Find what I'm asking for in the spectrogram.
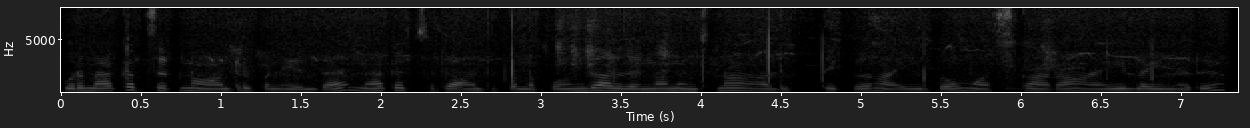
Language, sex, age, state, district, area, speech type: Tamil, female, 18-30, Tamil Nadu, Tiruvarur, rural, spontaneous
